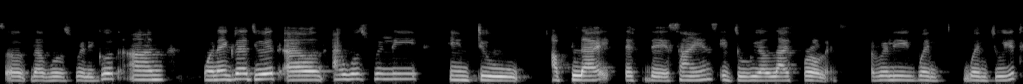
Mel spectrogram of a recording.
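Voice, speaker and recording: A woman with a Colombian accent speaks at a fairly slow pace. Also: medium pitch for a woman, fairly even intonation. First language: Spanish. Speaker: data scientist. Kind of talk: interview. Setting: radio show. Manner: halting, frequent repetitions.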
